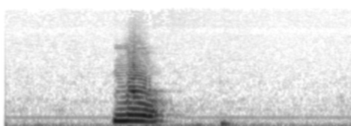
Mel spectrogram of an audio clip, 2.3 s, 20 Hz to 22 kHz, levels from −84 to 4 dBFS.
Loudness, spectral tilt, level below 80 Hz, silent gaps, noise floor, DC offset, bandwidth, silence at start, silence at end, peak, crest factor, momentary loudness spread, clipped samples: -11 LUFS; -9 dB/octave; -42 dBFS; none; -43 dBFS; under 0.1%; 6.8 kHz; 0.75 s; 0.8 s; 0 dBFS; 16 dB; 26 LU; under 0.1%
